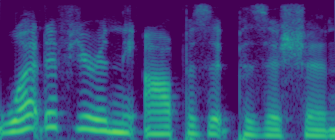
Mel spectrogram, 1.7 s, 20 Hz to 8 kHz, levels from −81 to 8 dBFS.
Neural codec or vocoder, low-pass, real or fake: none; 7.2 kHz; real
